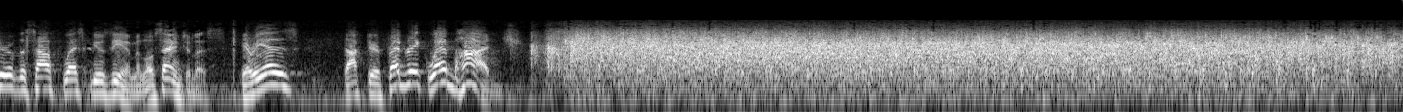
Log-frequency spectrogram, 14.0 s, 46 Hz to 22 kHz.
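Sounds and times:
audience applauding: 0:05.3 - 0:14.0.

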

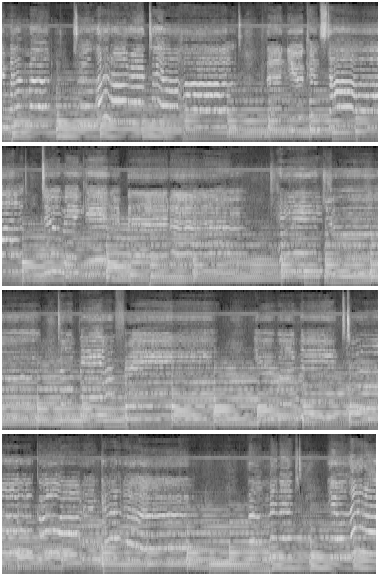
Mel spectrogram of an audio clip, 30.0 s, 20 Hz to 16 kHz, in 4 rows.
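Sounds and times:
women singing together: 0:00.0 - 0:30.0.

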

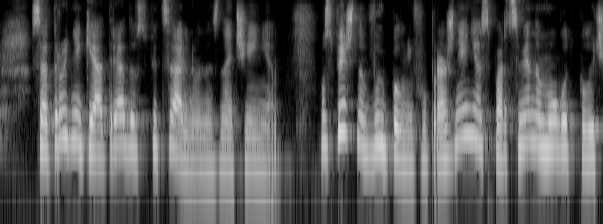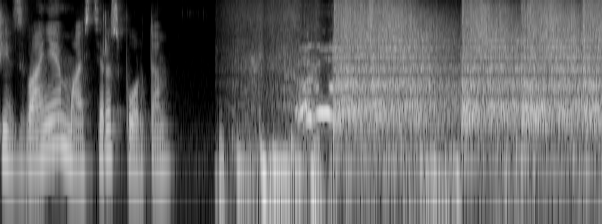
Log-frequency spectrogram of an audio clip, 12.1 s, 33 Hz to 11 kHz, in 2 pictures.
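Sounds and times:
assault rifles firing: 0:09.3 - 0:12.0.

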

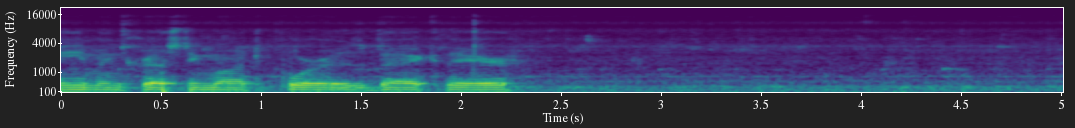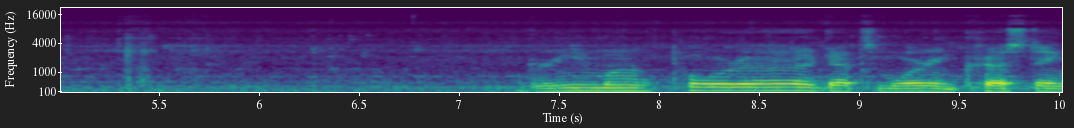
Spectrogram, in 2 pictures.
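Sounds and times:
water trickling in aquarium: 0:00.0 - 0:10.0.

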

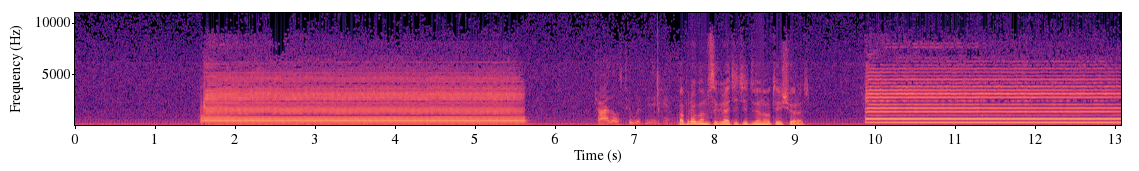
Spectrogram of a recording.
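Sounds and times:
saxophone holding low note: 0:01.6 - 0:05.7, 0:09.8 - 0:13.0.

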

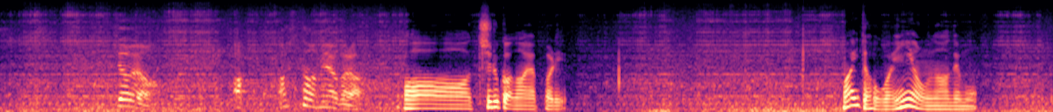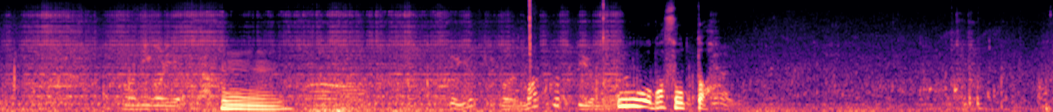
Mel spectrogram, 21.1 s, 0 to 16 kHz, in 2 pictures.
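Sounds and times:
steady background hum: 0:00.0 - 0:21.0
men talking: 0:01.1 - 0:01.7, 0:02.3 - 0:05.7, 0:08.4 - 0:09.8, 0:11.7 - 0:18.0.

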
